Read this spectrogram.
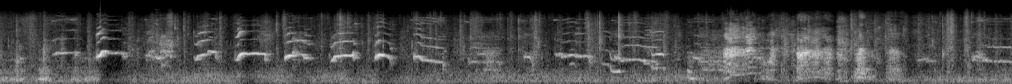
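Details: Labrador Retriever puppies, five weeks and two days old, in their night kennel on 23 September 2015, exploring, chewing and claiming a newly placed box. A steady run of high, rising-falling whimpers and yips, about two per second, with scuffling underneath.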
